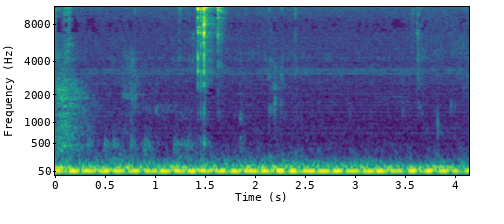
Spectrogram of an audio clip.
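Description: Two people tasting soup from spoons: faint sipping and chewing, with a light spoon click about a second and a half in, over a steady low room hum.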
